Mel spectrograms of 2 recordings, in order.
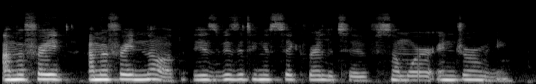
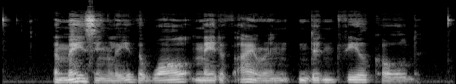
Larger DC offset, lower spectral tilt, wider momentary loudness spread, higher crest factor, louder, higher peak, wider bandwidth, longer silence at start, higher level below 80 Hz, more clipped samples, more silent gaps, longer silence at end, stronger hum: neither; first, -7 dB/octave vs -4 dB/octave; about the same, 15 LU vs 14 LU; about the same, 14 dB vs 18 dB; about the same, -17 LUFS vs -17 LUFS; about the same, -2 dBFS vs 0 dBFS; second, 9.6 kHz vs 16 kHz; about the same, 0.05 s vs 0.05 s; second, -58 dBFS vs -50 dBFS; neither; neither; first, 0.25 s vs 0.05 s; neither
